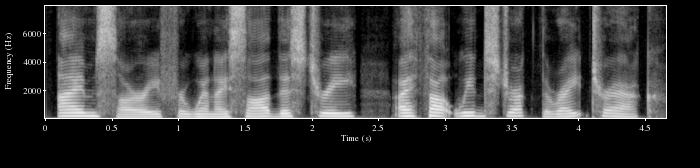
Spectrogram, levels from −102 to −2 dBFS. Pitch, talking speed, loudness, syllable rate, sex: 200 Hz, 195 wpm, -18 LUFS, 4.0 syllables/s, female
